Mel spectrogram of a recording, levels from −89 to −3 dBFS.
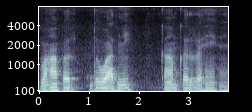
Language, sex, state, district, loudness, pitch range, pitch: Hindi, male, Bihar, Kaimur, -20 LUFS, 95-105 Hz, 100 Hz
